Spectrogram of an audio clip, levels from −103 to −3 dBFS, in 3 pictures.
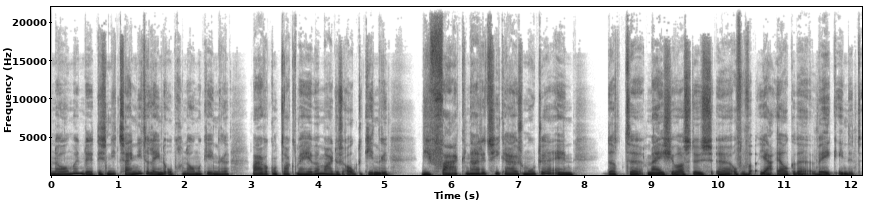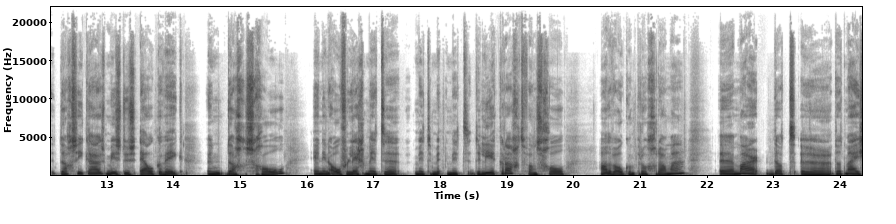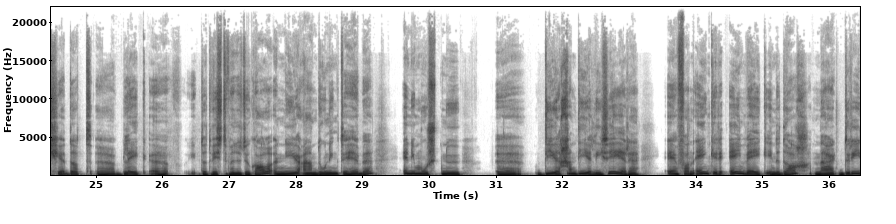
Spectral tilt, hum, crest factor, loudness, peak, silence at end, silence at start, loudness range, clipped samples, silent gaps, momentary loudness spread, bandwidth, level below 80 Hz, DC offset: -6 dB/octave; none; 12 dB; -17 LUFS; -4 dBFS; 0 s; 0 s; 3 LU; under 0.1%; none; 6 LU; over 20 kHz; -56 dBFS; under 0.1%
